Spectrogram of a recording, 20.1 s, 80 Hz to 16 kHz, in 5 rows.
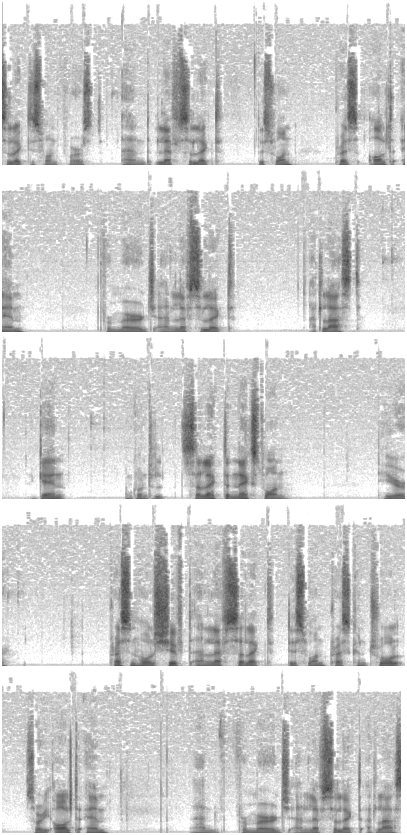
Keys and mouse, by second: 3.6 alt+m, 7.8-15.7 drag, 17.1 alt+m, 19.2 alt+m.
